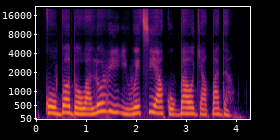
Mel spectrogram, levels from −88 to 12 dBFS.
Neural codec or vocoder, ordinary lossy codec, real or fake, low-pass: autoencoder, 48 kHz, 32 numbers a frame, DAC-VAE, trained on Japanese speech; none; fake; none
